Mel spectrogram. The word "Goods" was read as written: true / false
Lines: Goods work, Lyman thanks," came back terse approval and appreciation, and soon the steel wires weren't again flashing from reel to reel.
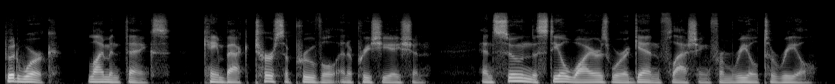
false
